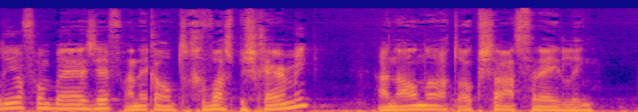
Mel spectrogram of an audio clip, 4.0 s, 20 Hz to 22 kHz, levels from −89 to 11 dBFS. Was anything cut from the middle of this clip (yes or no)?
yes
